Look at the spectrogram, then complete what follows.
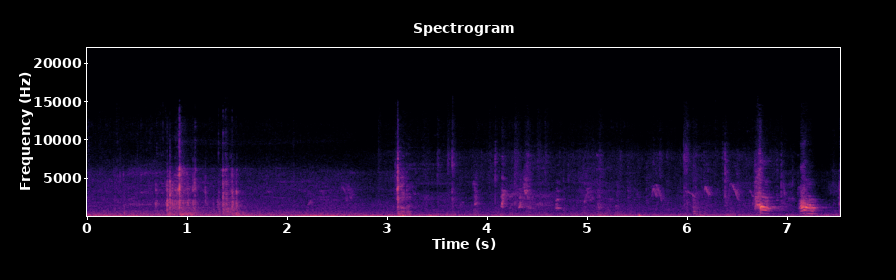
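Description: Young chickens clucking and calling in a coop, in short scattered calls, with two louder calls close together near the end.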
